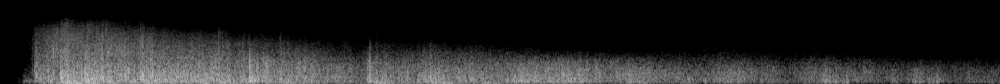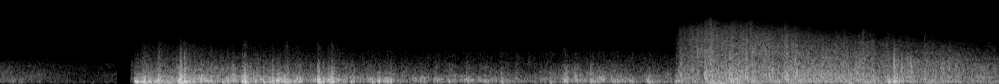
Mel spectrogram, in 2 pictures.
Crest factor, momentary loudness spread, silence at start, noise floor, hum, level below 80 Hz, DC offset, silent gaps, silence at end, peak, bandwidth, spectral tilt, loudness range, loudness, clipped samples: 22 dB; 19 LU; 0.25 s; -56 dBFS; none; -36 dBFS; under 0.1%; 11.19-11.29 s; 0 s; -2 dBFS; 8.4 kHz; -8 dB/octave; 16 LU; -24 LUFS; under 0.1%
